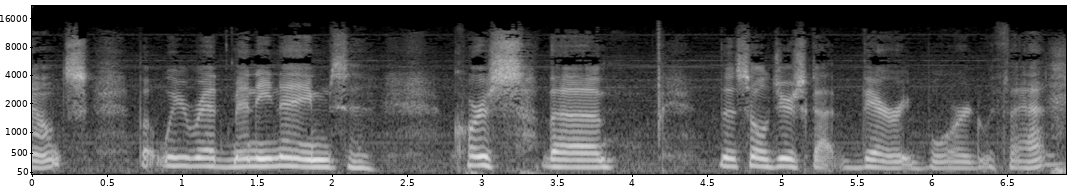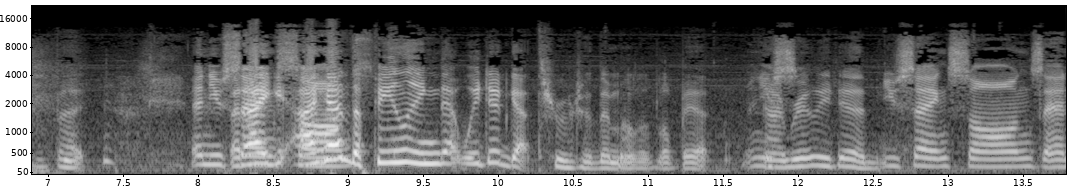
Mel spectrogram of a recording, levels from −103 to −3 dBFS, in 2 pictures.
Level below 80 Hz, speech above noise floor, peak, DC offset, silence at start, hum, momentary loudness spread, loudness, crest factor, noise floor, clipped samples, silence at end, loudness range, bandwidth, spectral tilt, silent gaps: -52 dBFS; 23 dB; -2 dBFS; under 0.1%; 0 s; none; 18 LU; -23 LUFS; 20 dB; -46 dBFS; under 0.1%; 0 s; 10 LU; 14.5 kHz; -4.5 dB/octave; none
